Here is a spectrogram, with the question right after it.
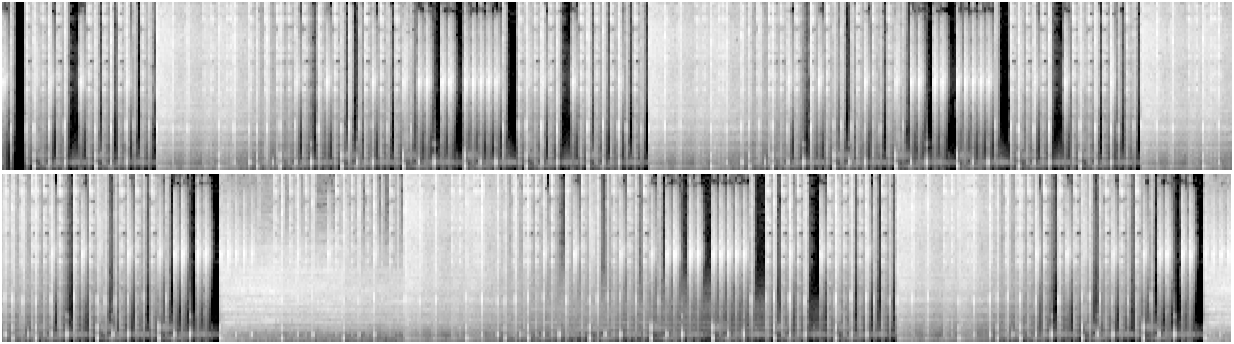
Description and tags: It works with some Amplitude Effects and Modulations and at least the most sounds are layered with Delay and Eq. Created with Music Studio
Bacbeat, Bass, Drum, Glitchy, n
